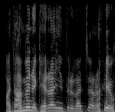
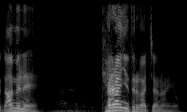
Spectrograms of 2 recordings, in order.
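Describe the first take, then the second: First: A loud mock of someone crying over egg in ramen, 라면에 pressed hardest; lightly acted crying churchgoer, louder; tearful gratitude. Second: Loud call-and-response, 라면에 and 계란이 spaced out with a pause between; lead the repeat. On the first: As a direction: play the weeper, loud and half-hearted. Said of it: "그러면서 울고". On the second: Shown as a demonstration. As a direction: read it out loud for the church to repeat. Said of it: "우리 한번 따라서 하죠".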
